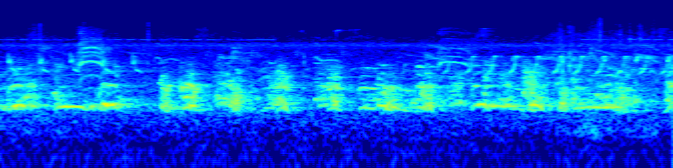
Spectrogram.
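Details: Hound pups from Blackcreek running a morning chase. Continuous overlapping bays and bawls from several dogs roll on without pause, heard from some distance in open country.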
